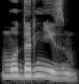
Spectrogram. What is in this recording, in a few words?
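"модернизм", Komi, female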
